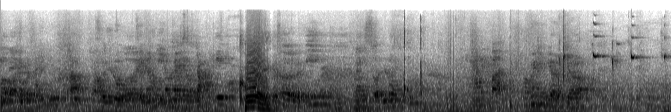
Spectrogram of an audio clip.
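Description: An elderly man lectures calmly and clearly, close by.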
